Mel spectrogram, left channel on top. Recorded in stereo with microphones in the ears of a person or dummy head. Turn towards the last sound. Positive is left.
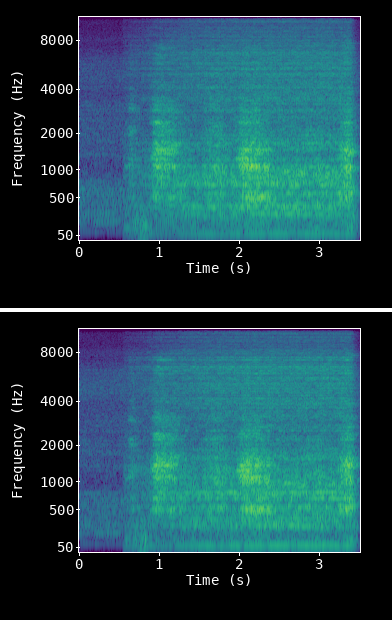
turn(degrees=60)  # may be behind; listen again after turning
